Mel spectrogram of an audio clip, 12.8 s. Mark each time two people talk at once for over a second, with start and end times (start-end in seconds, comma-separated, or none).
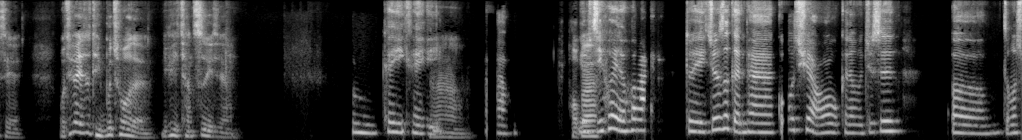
none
